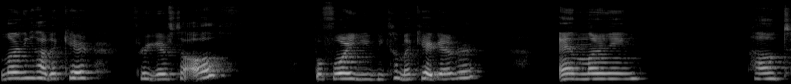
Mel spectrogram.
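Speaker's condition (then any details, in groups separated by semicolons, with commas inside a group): Cerebral palsy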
